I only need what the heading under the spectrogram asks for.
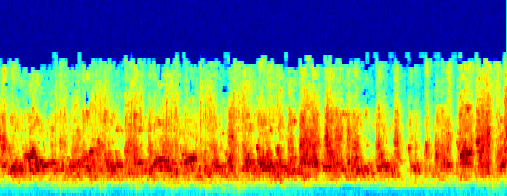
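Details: Group of budgerigars singing together: a thick, high-pitched twittering of overlapping chirps, warbles and short squawks, loud and unbroken.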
